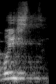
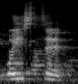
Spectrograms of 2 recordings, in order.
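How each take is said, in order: First: The word ends without an extra id syllable. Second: The word ends with an extra id syllable. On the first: The speaker calls it wrong. "enggak waste, waste enggak gitu" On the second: The speaker calls it right. "dibaca idnya wasted"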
